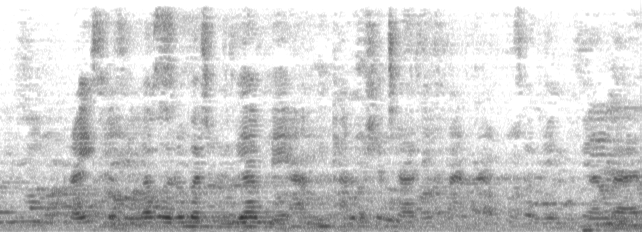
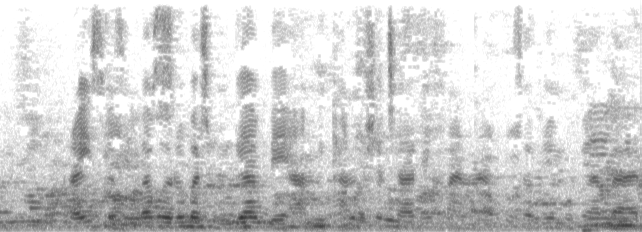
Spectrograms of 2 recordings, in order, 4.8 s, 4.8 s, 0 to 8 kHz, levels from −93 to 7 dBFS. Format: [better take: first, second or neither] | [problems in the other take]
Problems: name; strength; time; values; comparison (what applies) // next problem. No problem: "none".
second | room echo; dies away in 1.3 s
